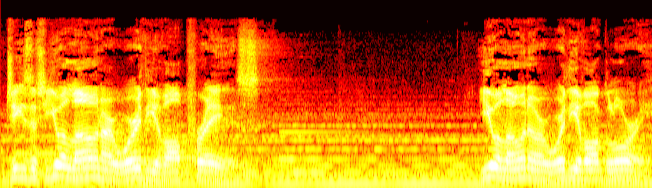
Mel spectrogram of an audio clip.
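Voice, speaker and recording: A man who grew up in Tanzania, preaching as a pastor in a church, praying and then teaching in a measured, earnest cadence. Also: fairly high pitch, bright, forceful tone, faint music behind. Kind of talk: sermon with opening prayer. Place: church sanctuary. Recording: church hall reverb.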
